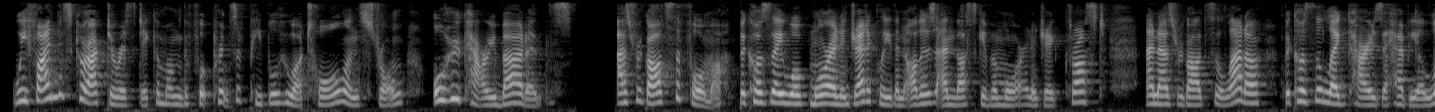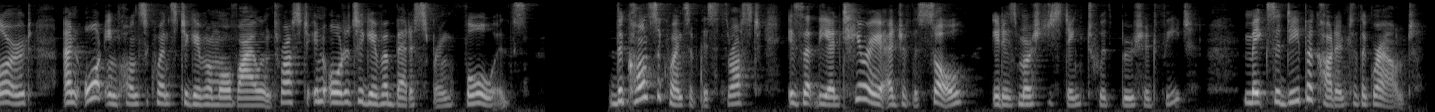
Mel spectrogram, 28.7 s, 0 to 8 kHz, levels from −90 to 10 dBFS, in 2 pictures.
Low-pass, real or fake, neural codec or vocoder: 7.2 kHz; real; none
